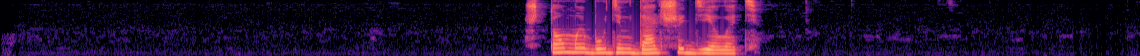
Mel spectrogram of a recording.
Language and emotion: Russian, neutral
